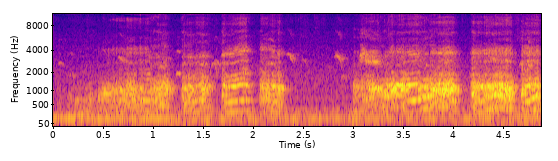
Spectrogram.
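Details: Two hens, a Rhode Island Red and a Golden Comet, possibly giving the egg song: loud, harsh clucking bursts in an uneven series, with a steady low hum behind.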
